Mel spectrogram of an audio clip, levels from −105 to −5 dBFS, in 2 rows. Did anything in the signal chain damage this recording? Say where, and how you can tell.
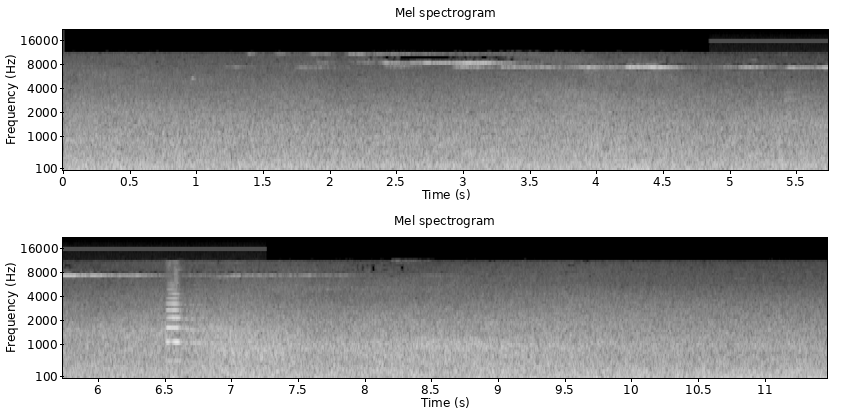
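Yes. Video or display buzz enters at the analogue wiring stage from 4.84 to 7.26 s. A nearby screen or video cable couples a 50 Hz field-rate buzz with hash above it, roughly 35 dB below the sound, plus a 15.6 kHz line-rate whistle. That whistle and the spiky texture distinguish it from smooth mains hum.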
